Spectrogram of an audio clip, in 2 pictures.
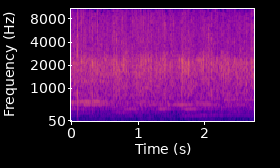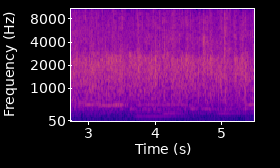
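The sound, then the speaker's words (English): A church audience claps steadily for those who made a decision of faith in the service, a dense wash of many hands, while sustained organ or keyboard tones hold soft chords underneath. “Can we clap for all those who made that decision today?”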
